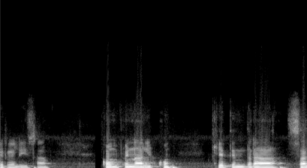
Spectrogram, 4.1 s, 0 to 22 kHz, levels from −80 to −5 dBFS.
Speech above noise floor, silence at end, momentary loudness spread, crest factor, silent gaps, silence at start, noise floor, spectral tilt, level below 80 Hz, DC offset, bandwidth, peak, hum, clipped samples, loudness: 36 dB; 0 s; 14 LU; 14 dB; none; 0 s; -48 dBFS; -8 dB/octave; -36 dBFS; under 0.1%; 8.8 kHz; 0 dBFS; none; under 0.1%; -14 LUFS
